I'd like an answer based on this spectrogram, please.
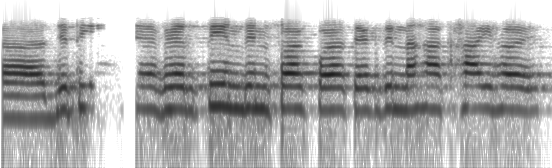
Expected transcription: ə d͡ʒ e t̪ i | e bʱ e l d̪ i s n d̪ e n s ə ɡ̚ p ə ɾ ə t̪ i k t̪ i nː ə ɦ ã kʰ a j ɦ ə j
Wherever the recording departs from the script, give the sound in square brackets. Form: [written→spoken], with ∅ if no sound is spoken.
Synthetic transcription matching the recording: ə d͡ʒ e t̪ i | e bʱ e l [d̪→t̪] i [s→∅] n d̪ [e→i] n s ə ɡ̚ p ə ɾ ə t̪ [i→e] k [t̪→d̪] i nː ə ɦ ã kʰ a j ɦ ə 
